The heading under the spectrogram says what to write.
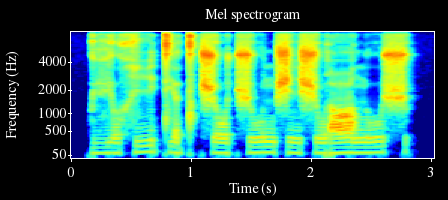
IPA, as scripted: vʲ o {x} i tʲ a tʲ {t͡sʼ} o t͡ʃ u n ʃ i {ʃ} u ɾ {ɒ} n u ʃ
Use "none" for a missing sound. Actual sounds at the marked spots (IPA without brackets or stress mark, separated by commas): x, t͡ʃ, ʃ, ɑ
